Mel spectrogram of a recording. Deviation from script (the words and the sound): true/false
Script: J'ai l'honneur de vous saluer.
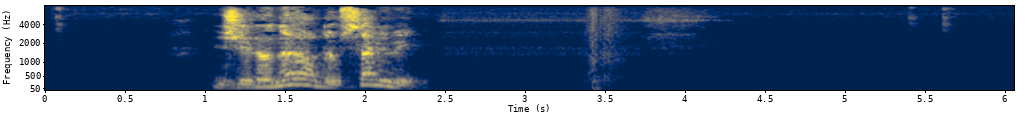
true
